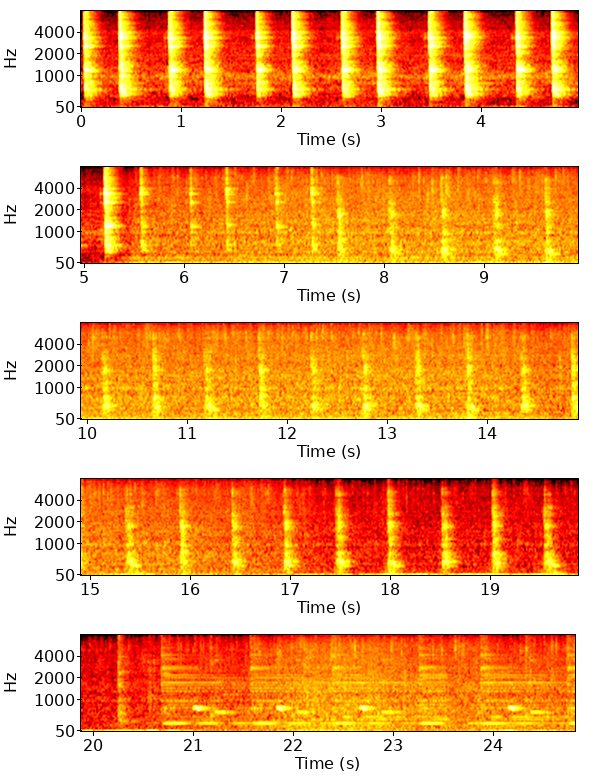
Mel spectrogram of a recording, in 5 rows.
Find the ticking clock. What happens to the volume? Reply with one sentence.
The loudness of the ticking clock goes down.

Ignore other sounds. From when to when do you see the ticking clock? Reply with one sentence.
The ticking clock can be heard from 0.0 to 24.7 s.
